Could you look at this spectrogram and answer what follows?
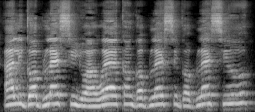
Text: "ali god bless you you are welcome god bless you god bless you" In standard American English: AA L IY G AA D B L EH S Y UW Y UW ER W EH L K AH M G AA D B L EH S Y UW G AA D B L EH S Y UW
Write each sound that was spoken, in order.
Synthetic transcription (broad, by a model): AA L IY G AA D B L EH S Y UW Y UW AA W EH K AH G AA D B L EH S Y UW G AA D B L EH S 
